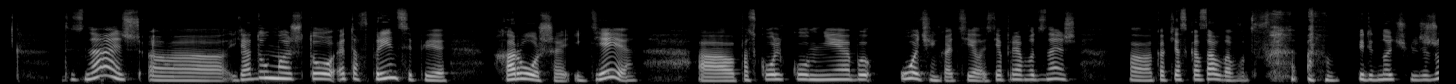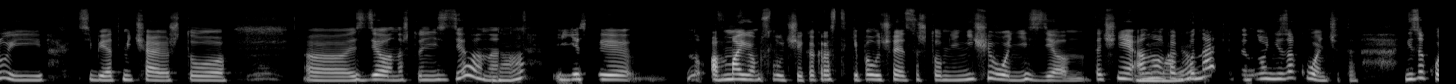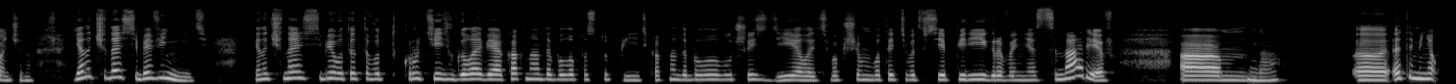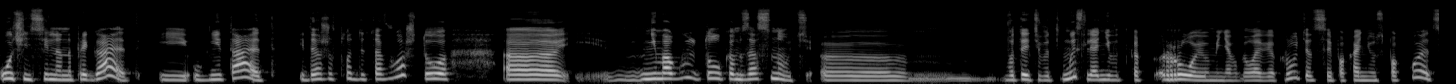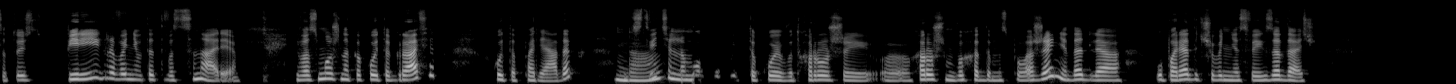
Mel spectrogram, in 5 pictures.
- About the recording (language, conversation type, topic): Russian, advice, Как у вас проявляется привычка часто переключаться между задачами и терять фокус?
- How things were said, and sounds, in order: cough; tapping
